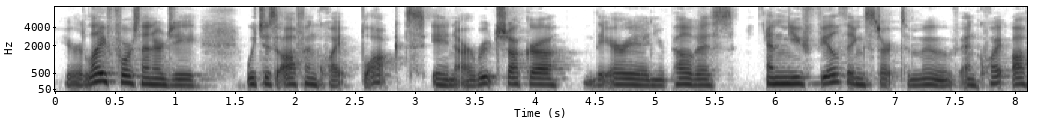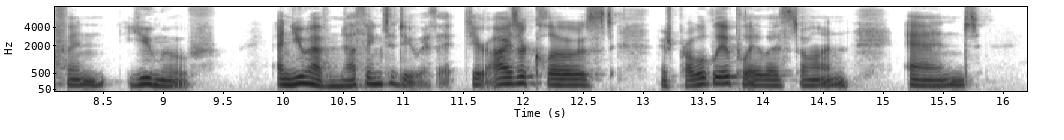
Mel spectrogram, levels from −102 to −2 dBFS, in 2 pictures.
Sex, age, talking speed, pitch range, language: female, 30-49, 180 wpm, 150-185 Hz, English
